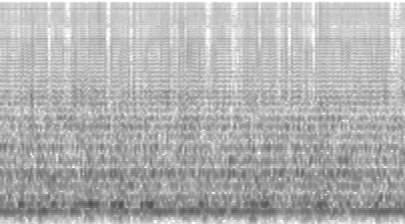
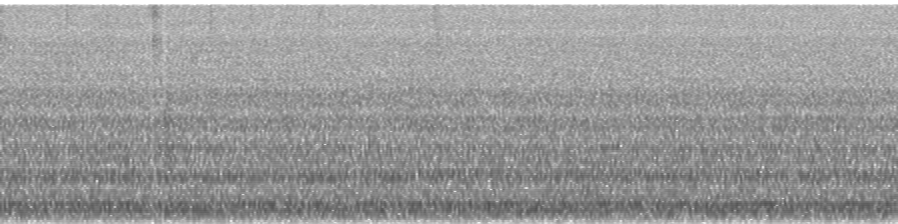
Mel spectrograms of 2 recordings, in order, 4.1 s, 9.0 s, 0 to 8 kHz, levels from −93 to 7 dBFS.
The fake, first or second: first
